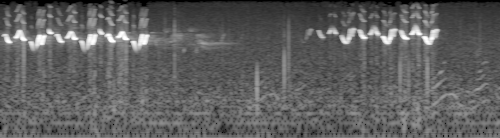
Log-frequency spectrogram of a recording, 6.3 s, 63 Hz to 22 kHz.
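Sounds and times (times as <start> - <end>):
common yellowthroat singing: 0.0 - 3.0, 3.8 - 5.6.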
